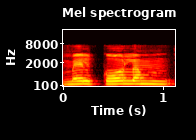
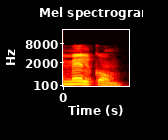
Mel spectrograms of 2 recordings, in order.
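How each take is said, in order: First: The L sound in the middle is pronounced. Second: The L sound in the middle is silent. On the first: The speaker calls it wrong. "मेल कॉलम सही नहीं है" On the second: The speaker calls it right. "एल को silent"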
